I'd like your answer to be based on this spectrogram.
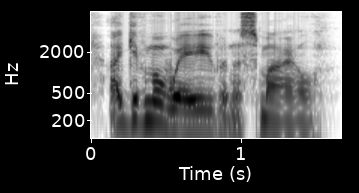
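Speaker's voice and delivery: usual speaking voice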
